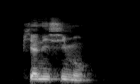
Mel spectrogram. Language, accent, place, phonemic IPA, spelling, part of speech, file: French, France, Lyon, /pja.ni.si.mo/, pianissimo, adverb / noun, LL-Q150 (fra)-pianissimo.wav
- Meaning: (adverb) pianissimo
